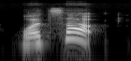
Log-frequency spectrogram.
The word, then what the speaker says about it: what's up: The stress is on up. So, what's up? What's up?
